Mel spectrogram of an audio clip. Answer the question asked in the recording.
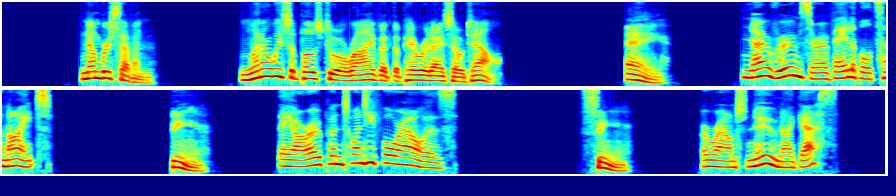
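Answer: C: Around noon, I guess.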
